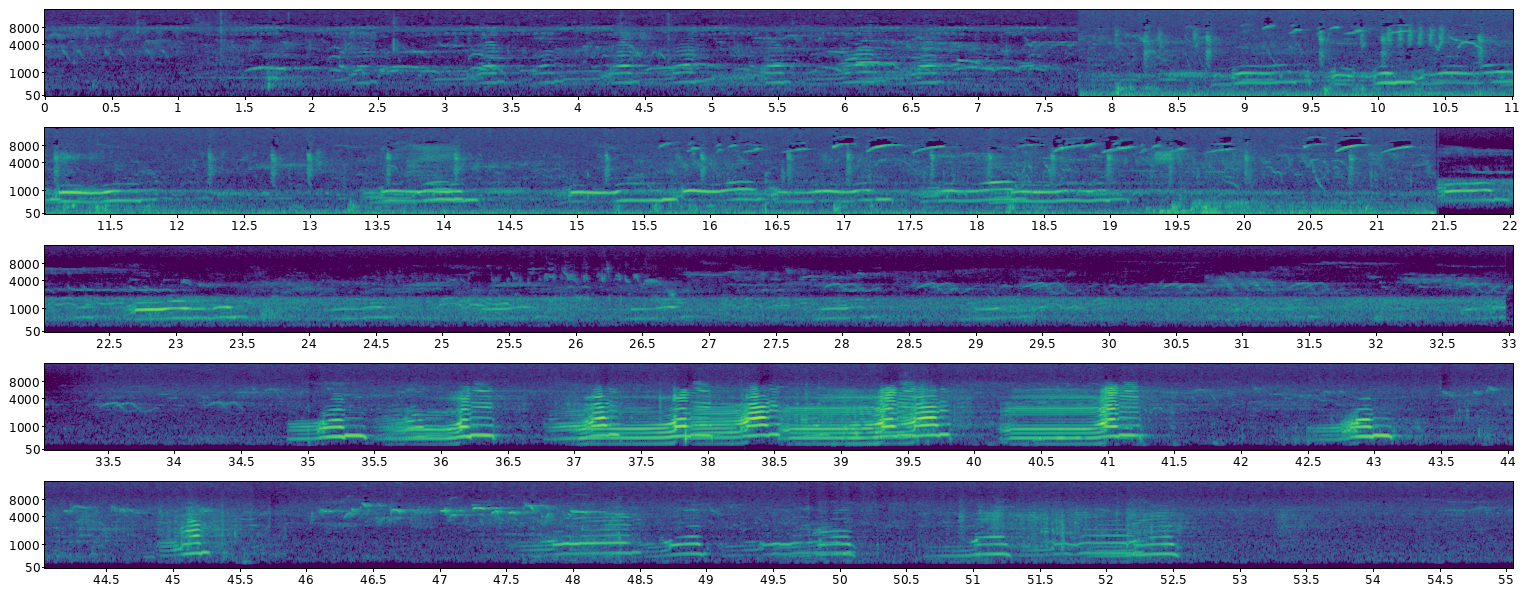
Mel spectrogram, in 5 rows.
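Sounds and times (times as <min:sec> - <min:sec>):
cranes honking: 0:07.8 - 0:21.4.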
